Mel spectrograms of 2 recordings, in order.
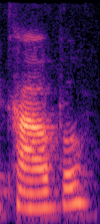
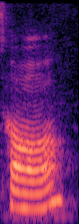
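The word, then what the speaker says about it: תו: Some persons say Tav or Taw. Either pronunciation is correct.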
